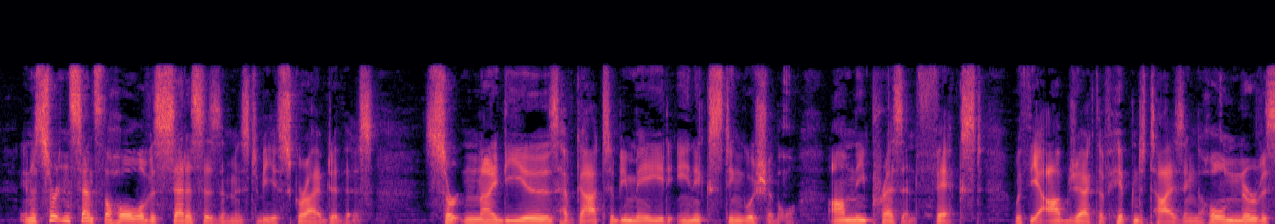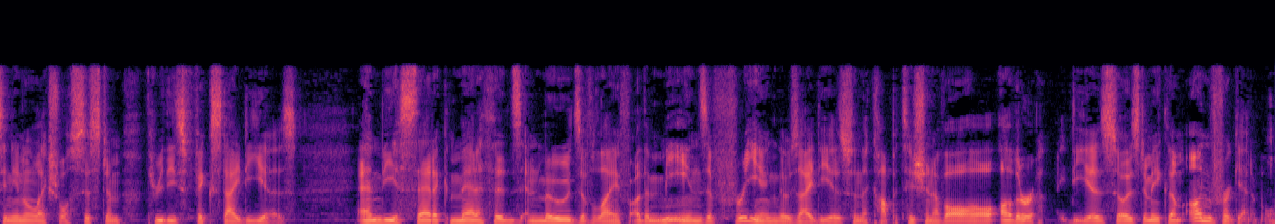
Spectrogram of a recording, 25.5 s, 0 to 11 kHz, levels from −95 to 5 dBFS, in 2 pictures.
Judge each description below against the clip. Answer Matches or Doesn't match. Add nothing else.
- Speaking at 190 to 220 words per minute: Doesn't match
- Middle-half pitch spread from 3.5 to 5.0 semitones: Matches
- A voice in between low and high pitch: Doesn't match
